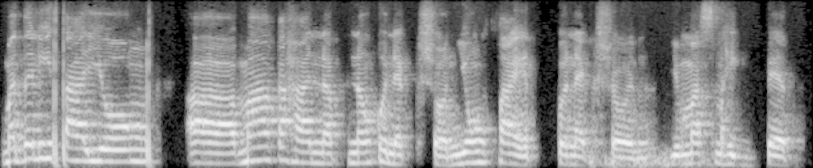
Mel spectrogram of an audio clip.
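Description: A woman co-host talks in a casual, reflective way, agreeing and building on what the guest said. Her voice is on the lower side for a woman. The sound is dull and lo-fi. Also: a little slow. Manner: reflective, agreeing, mixes Tagalog and English. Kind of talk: casual talk-show chat.

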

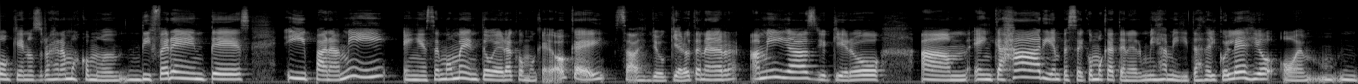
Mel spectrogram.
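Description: A young woman, casually telling her own life story with many fillers and restarts. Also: on the high side. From Venezuela. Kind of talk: personal storytelling monologue.

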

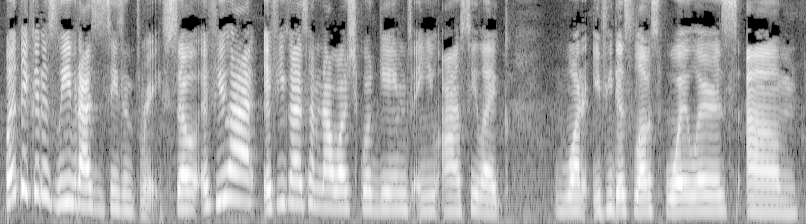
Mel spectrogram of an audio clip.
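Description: A woman's voice: medium pitch, normal speed. A young adult woman hosting a casual, opinionated chat to listeners, stumbling slightly with a jaw sore from tightened braces. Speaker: host of a show recapping and reviewing TV series.

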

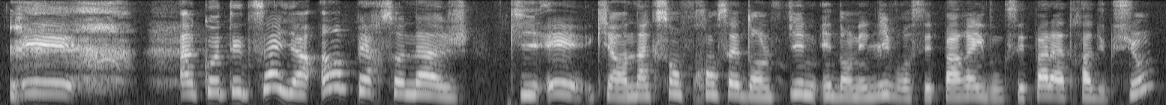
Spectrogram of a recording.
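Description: A young woman with a slightly high voice co-hosts a film podcast. She talks in an ironic, teasing, animated way. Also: normal speed. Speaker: podcast co-host. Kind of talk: casual chat reviewing films.

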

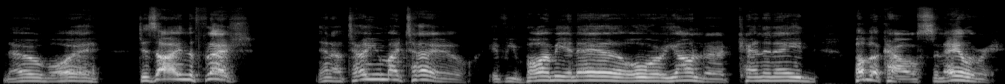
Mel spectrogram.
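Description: A man voicing a gruff, scarred old male captain who talks in old seafaring dialect with a growling manner. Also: on the high side, measured pace, a bit bright.

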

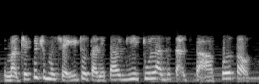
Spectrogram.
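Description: A female caller races through a personal story in a fairly high voice, inserting English phrases and repeating herself a lot. The call-in audio is narrow and tinny, and faint music sits behind her.

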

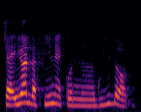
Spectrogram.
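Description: A woman's voice: on the high side, takes it slowly. A young woman, a podcast guest, talks casually and agreeably with a group of friends. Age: young adult.

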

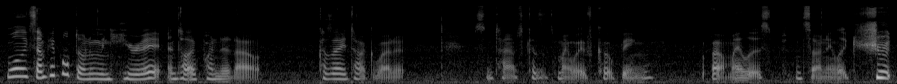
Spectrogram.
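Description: A sleep-deprived teenage girl with a slight lisp rambles through her casual solo podcast, swearing often and filling gaps with filler words. Her high, creaky, darkish voice swoops wildly in pitch at a brisk pace. She's recording on an earbud mic in a noisy bedroom, with a little hiss or hum.

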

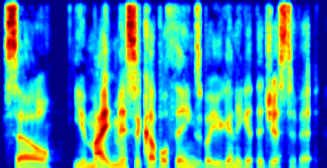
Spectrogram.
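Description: A male podcast host speaks in a fairly low voice. His delivery is casual and conversational, as if talking things through with a co-host. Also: a little fast. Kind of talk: casual co-hosted podcast chat.

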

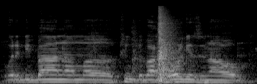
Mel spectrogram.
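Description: A man's voice: on the low side, level tone, quick pace, noisy background. A young man chatting casually in slangy speech, often repeating and restarting his phrases. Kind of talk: casual chat among friends. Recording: echoey room with other voices.

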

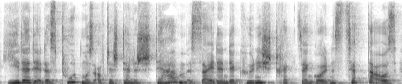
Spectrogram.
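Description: A woman voicing a young, clever queen who speaks breathy and soft. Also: mid-range voice, normal speed. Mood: worried.

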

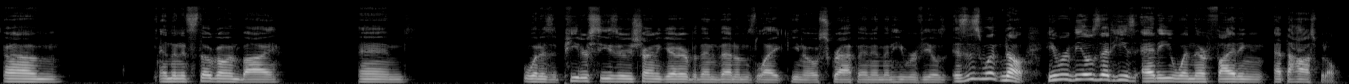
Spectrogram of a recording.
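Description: Casual young male podcast co-host, mid-pitched, retells plot with jumpy high quote voices. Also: moderate pace, darkish tone. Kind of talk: casual chat recapping a cartoon.

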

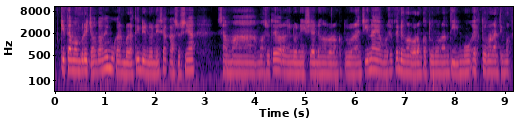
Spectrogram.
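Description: A woman talks through a relaxed, chatty conversation, her voice sitting a little low. She gets lively when she retells what others said. A faint hiss runs under the recording. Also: fast. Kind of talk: casual conversational chat.

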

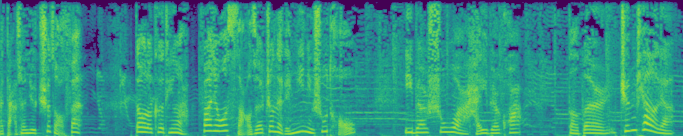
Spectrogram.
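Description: A young woman telling comic anecdotes in a chatty, animated way, slipping into voices for the people in her stories. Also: mid-range voice. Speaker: comedy storyteller. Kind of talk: scripted comic monologue. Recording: light background music. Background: faint music.

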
